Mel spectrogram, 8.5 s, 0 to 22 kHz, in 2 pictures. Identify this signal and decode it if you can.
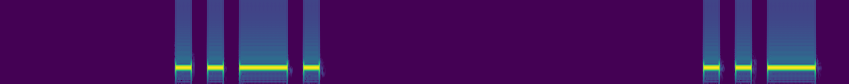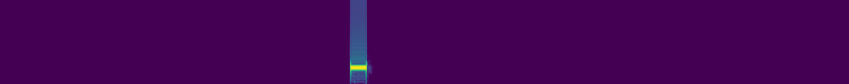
Morse code, heard as a keyed tone, about 15 wpm, spaced as for 4 wpm, 700 Hz. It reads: FUE
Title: USA Call Signs - 6 Characters - 8x Character Spacing - 15wpm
